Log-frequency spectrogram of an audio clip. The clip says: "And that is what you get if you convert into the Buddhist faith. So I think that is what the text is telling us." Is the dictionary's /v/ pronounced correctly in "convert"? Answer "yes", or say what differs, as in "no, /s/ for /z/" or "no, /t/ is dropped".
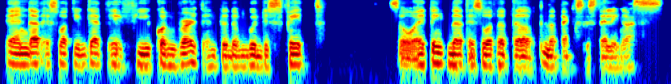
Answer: yes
